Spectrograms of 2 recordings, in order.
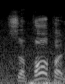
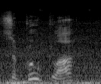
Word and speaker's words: Sapulpa: How do you say that? I think it's Sapulpa. Sapulpa, not Sapupla. Sapulpa.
